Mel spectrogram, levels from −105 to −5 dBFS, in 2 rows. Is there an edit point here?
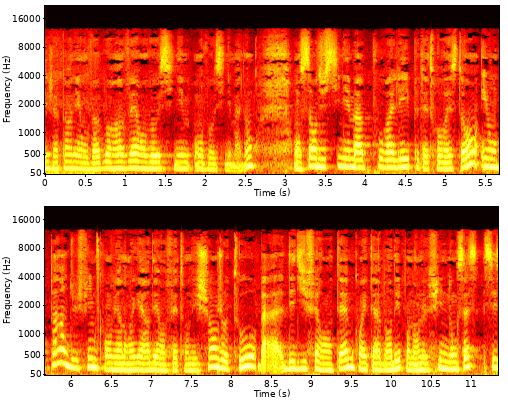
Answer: yes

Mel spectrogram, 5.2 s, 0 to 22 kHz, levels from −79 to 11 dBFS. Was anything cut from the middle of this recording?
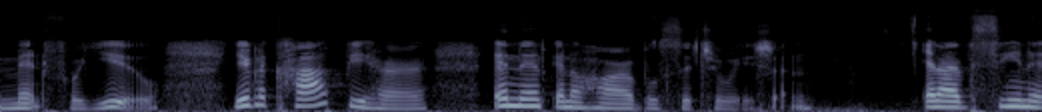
yes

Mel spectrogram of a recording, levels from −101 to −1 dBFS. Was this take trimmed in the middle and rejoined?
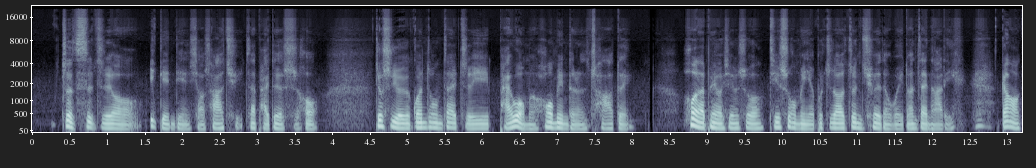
yes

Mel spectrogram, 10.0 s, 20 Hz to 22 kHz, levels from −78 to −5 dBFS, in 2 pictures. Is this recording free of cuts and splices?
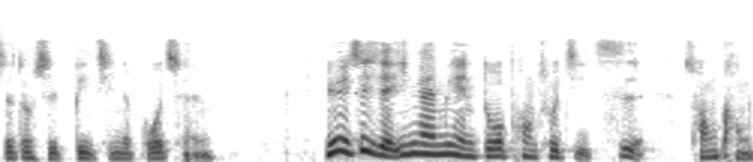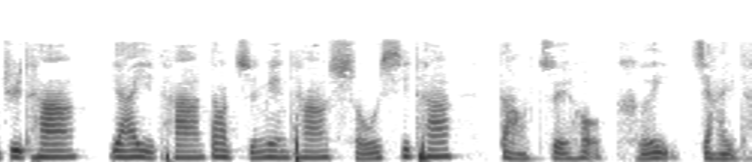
yes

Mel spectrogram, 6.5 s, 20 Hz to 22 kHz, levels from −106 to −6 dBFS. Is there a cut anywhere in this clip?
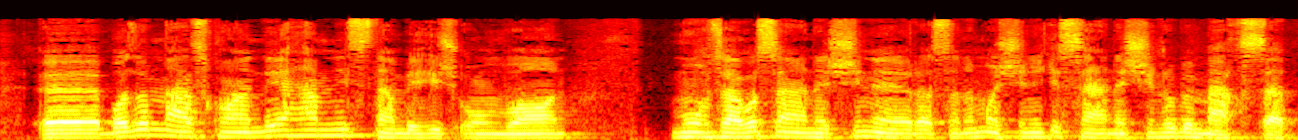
no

